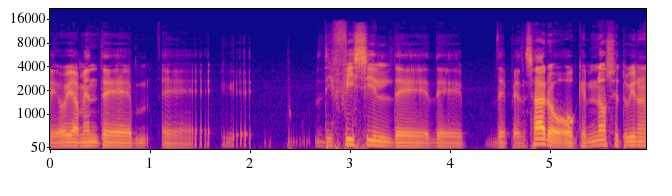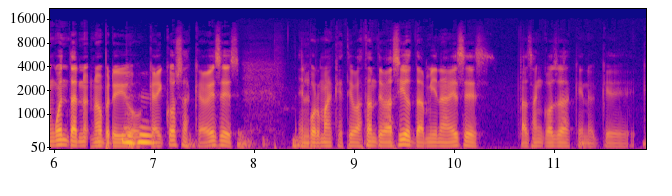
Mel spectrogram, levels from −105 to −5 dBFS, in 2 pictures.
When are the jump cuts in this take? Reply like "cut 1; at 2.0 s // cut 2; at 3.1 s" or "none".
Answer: cut 1; at 6.4 s // cut 2; at 8.5 s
